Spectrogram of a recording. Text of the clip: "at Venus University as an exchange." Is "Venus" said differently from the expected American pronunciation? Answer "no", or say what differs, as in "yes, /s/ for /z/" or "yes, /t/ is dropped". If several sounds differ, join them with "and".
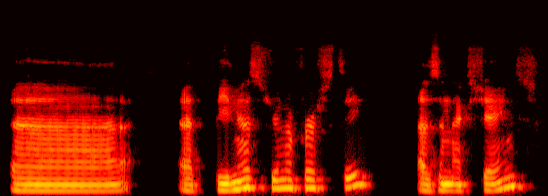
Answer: yes, /b/ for /v/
